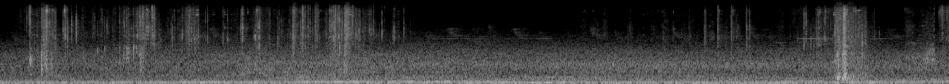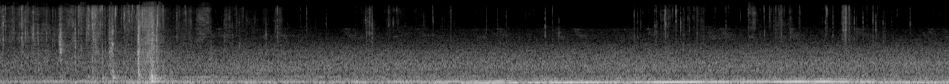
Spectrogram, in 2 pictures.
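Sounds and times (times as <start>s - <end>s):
small handling clicks: 0.2s - 4.1s, 5.8s - 13.6s.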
